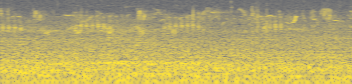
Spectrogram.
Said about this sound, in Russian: Лягушки кричат, птички поют.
